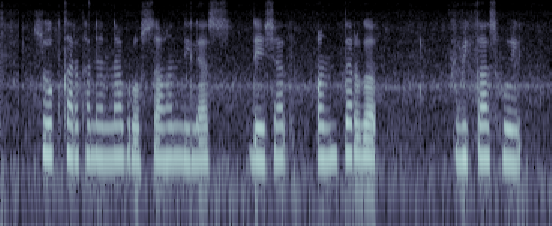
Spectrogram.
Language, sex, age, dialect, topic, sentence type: Marathi, female, 18-24, Varhadi, agriculture, statement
